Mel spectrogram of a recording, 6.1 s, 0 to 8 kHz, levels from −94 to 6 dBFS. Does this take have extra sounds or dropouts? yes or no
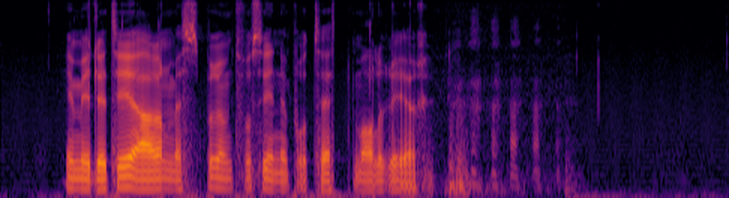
yes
